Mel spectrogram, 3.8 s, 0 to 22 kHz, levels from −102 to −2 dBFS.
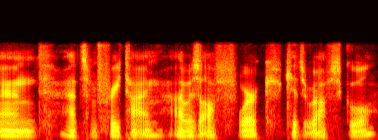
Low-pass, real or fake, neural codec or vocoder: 7.2 kHz; real; none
